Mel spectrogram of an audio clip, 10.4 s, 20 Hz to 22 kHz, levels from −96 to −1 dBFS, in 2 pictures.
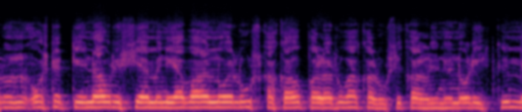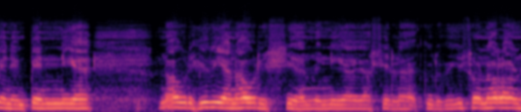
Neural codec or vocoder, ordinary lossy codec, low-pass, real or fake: vocoder, 44.1 kHz, 128 mel bands every 512 samples, BigVGAN v2; none; 19.8 kHz; fake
